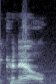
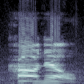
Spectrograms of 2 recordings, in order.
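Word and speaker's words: Kahnle: I have no clue how to pronounce his last name. We're going to say Cannell. K-A-H-N-L-E. Connell.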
